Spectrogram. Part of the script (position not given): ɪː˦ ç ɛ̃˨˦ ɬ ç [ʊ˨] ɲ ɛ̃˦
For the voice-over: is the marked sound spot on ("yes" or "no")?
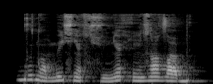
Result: yes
